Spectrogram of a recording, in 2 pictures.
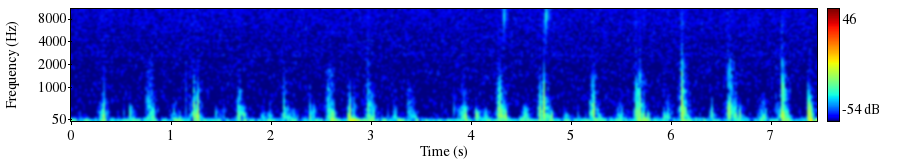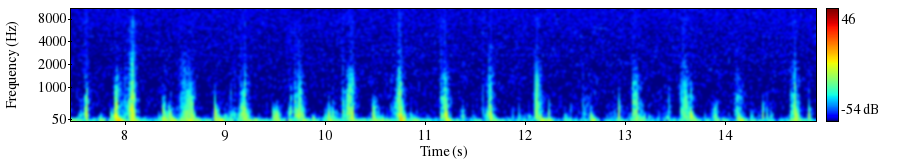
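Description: Two small metal microphone heads are held between the fingers while the thumbs rub and press over their metal mesh grilles and rims. The result is a steady stream of short, deep, boomy thumps with a throbbing, heartbeat-like pulse and almost no high end.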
